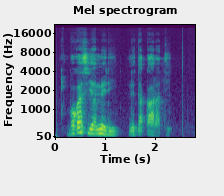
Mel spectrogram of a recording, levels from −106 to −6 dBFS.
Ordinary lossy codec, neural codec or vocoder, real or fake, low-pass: none; none; real; 19.8 kHz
